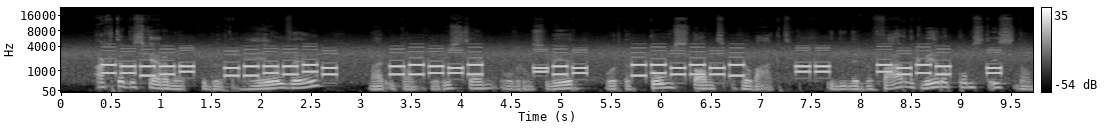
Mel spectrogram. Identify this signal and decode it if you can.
DTMF, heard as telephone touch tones, dialled by machine, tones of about 140 ms, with speech in Dutch. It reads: 98250 1285#4 56876 *57 394643 00 #495 7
